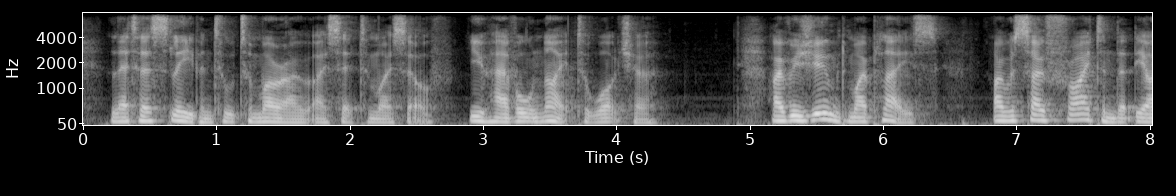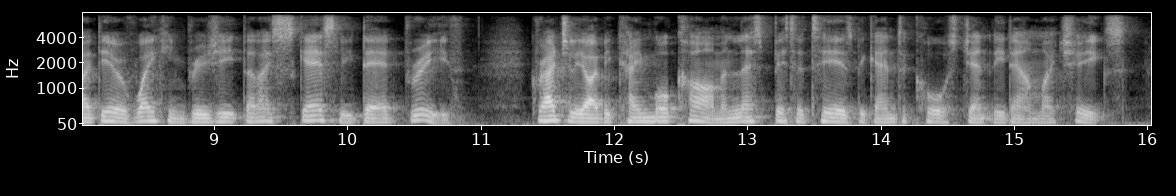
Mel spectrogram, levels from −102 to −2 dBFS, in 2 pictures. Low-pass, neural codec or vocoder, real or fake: 7.2 kHz; vocoder, 22.05 kHz, 80 mel bands, WaveNeXt; fake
